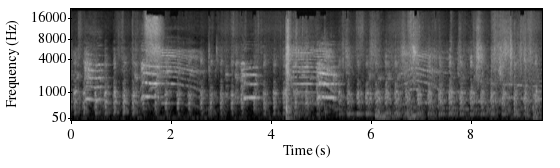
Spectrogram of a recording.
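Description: Several Kienyeji chickens in a backyard flock cluck and squawk continuously nearby, with a rooster-like call rising now and then among the flock.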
